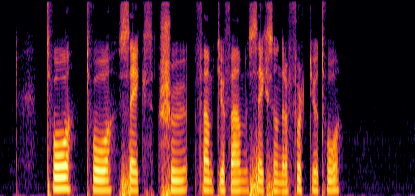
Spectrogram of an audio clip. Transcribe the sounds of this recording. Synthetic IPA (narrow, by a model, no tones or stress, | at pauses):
t̪ʰvoːt̪ʰv̥oːsɛksɧʉ̟ːfɛmt̪ɪʊfɛmːsɛkshɵnd̪ɾafœʈːɪʊt̪ʰv̥o̰ː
